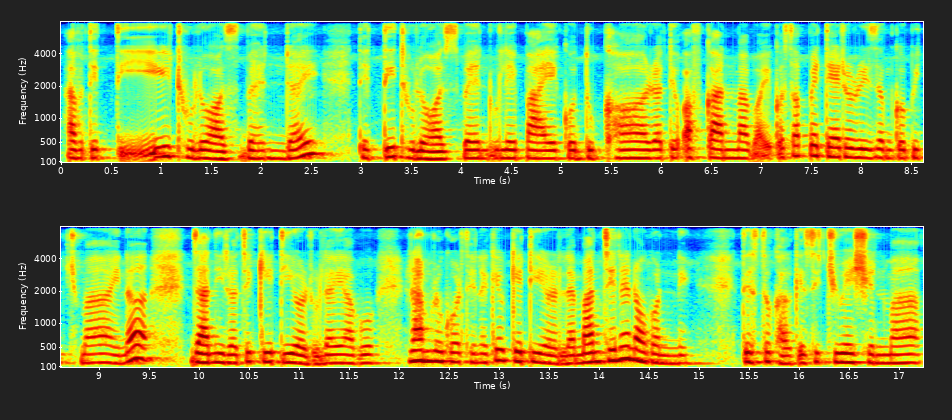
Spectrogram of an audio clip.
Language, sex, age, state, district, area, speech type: Nepali, female, 18-30, West Bengal, Darjeeling, rural, spontaneous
